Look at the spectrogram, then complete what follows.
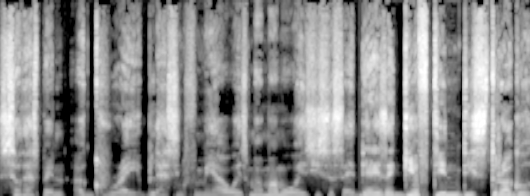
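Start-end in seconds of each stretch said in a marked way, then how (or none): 3.5-5.3 put-on Nigerian accent. Quoting what mom always used to say, in an African accent. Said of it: "in her African accent".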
